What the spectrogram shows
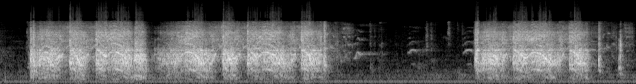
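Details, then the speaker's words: Car on a camping trip, morning start: three long bursts of slow, labouring cranking with pauses and no catch; owner suspects low battery and flooding with too much petrol, later jump-started. "ian's got a bit of a problem it looks like his battery's a bit low on on power there step off the tissues there just a bit hard starting this morning yes"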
